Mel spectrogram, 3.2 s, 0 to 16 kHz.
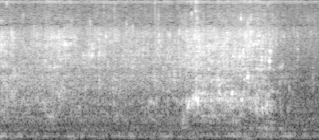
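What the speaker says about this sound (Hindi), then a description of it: "और अब हम इसमें डालेंगे तकरीबन 8 कप पानी।" About eight cups of water pour steadily into a pot of nihari, a soft continuous splashing and trickle that swells briefly near the end before easing off.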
